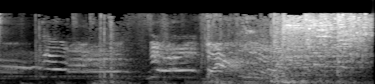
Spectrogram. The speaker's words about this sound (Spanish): Lanza al oriental contra la ventana. Un pedazo de cristal cae sobre su cuello a modo de guillotina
